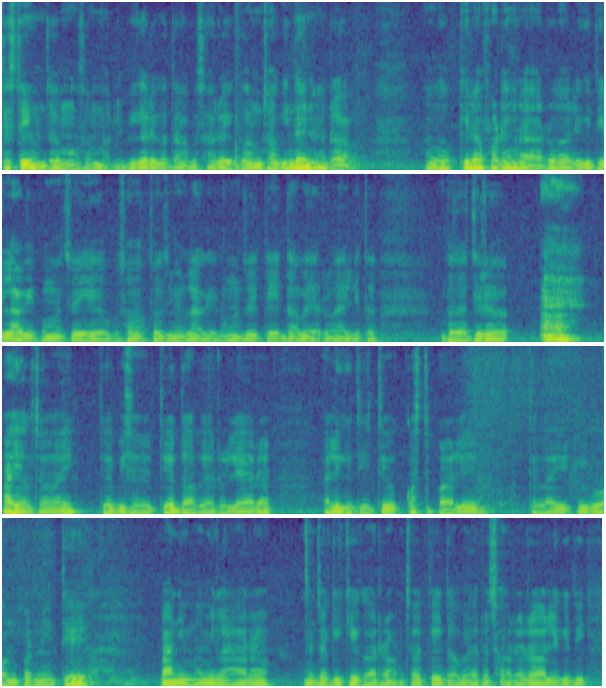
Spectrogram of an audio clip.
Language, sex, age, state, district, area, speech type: Nepali, male, 45-60, West Bengal, Kalimpong, rural, spontaneous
